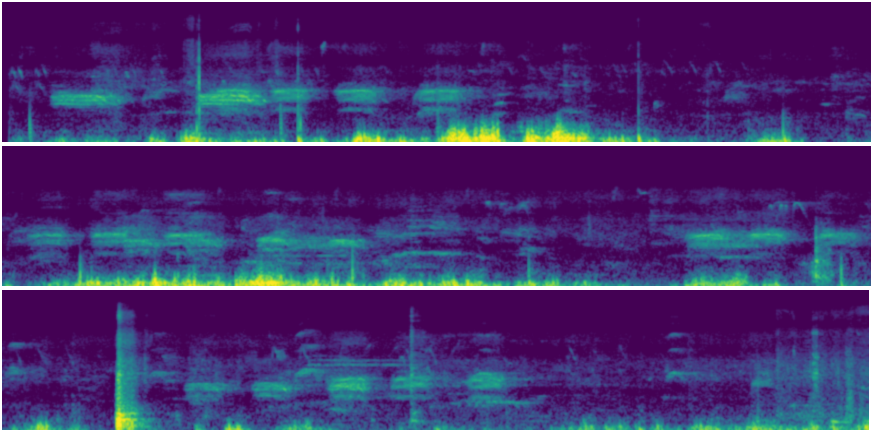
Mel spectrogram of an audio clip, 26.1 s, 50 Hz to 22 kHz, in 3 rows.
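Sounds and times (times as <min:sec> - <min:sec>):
crows cawing: 0:00.5 - 0:01.3, 0:01.9 - 0:04.7, 0:09.0 - 0:12.3, 0:15.5 - 0:17.4, 0:19.2 - 0:22.6
sharp knock: 0:18.5 - 0:18.9.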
